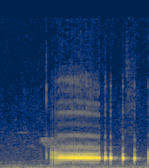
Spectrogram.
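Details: Zebra dove song in the kerot ngutut kowar style, used as a training and luring recording: one long steady cooing note followed by a quick run of four or five short clipped coos, with faint background hum.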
